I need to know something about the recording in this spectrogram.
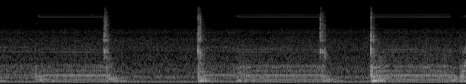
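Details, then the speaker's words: Repaired Keling KL8060 stepper driver, previously over-volted, with a working enable circuit: steady motor whine cuts out and returns about once a second as the button is pressed and released, each switch with a sharp click; stops and restarts cleanly. "sure you can hear over the video that it is working so that is what happens when you have a working enable circuit"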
